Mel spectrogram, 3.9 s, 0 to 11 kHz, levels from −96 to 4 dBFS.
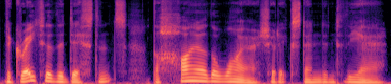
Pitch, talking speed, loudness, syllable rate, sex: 105 Hz, 200 wpm, -20 LUFS, 5.4 syllables/s, male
